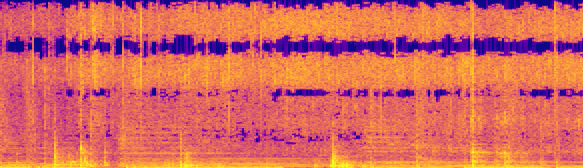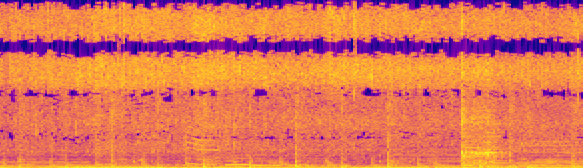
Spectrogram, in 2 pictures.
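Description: Butternut squash cubes dropping into hot oil in a cast-iron pan and sizzling, with knocks as the cubes and a slotted spoon hit the pan; the sharpest knocks come about three and five seconds in. Background music with a low bass line plays underneath.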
